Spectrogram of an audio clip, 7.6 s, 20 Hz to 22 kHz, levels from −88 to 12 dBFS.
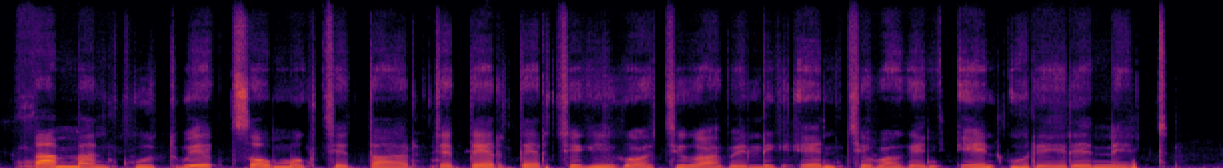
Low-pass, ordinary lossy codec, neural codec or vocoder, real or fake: none; none; codec, 44.1 kHz, 7.8 kbps, DAC; fake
